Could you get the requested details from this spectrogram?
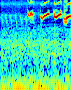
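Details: Four loud, high, drawn-out whistled notes from a Double-collared seedeater's tui-tui song, used to teach young birds, over a quiet continuous water rush.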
